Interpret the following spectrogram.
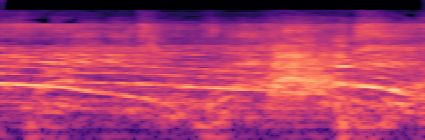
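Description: Crowd of spectators yelling to hype a dancer, with a long drawn-out shout falling in pitch at the start and another about a second and a half in, over the low thumps of a music beat.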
